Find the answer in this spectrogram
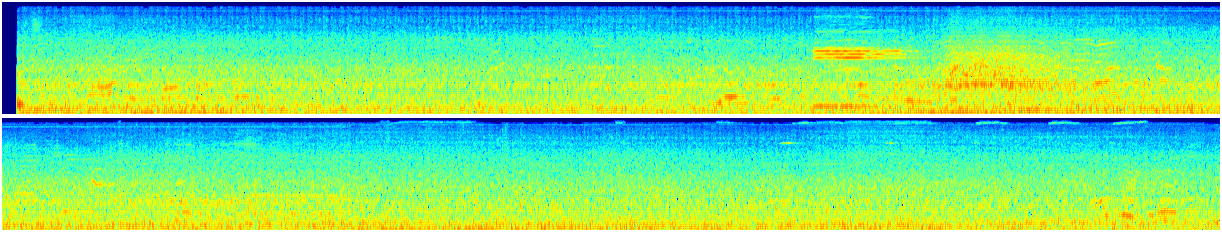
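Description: Steady road traffic noise with faint voices. About four seconds in a car horn gives a short toot, followed by a brief louder rush of noise.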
